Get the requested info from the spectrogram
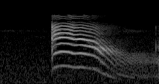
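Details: Pet cat indoors giving a single clear, high meow that starts abruptly and slides downward over about half a second, with a quiet room behind it.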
